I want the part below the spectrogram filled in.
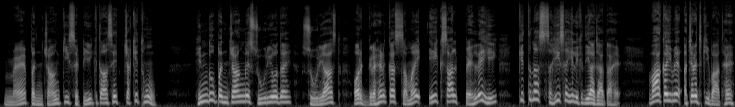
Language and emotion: Hindi, surprised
